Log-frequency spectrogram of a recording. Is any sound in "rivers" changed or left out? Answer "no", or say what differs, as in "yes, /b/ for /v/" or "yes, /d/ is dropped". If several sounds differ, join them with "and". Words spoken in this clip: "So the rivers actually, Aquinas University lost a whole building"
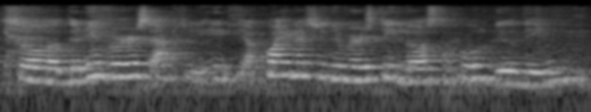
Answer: yes, /s/ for /z/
